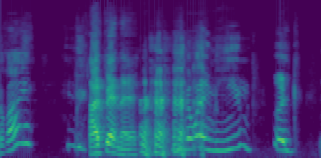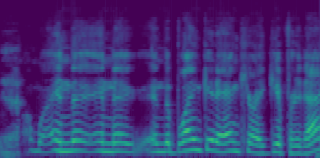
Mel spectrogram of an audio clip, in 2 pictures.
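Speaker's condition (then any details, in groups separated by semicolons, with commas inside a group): Cerebral palsy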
